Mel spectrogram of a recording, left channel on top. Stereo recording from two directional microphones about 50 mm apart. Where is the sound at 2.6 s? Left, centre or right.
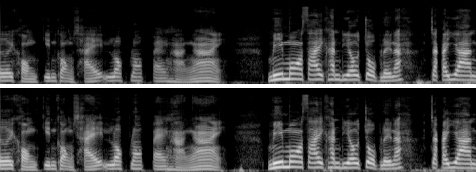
Right.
